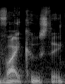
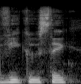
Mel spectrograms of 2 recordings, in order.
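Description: First: The name is pronounced with English sounds. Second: The name is pronounced with Portuguese sounds. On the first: This is how English speakers say it. "most people who speak English will say Vicoustic" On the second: This is how it is said in Portugal. "so we say Vicoustic mm-hmm. in Portugal"

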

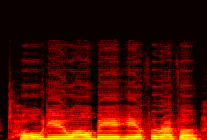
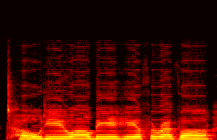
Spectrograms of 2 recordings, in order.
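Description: Both takes have the same delivery.

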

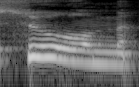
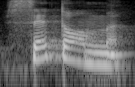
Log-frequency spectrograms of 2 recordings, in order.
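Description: First: No t sound links the two words. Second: A t sound links the two words. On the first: The speaker calls it wrong. "французи не можуть сказати «сьом». Це негарно" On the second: The speaker calls it right. "ми маємо поставити «те» та вимовити «cet homme»"

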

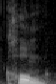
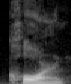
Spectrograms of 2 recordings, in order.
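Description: First: The vowel glides from o to u. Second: The vowel is r-colored with a curled tongue. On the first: It names a cone shape. The speaker calls it wrong. "おからうに変化する音" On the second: It names the grain. The speaker calls it right. "トウモロコシの方はさっき言ったように舌をちょっと丸めますね。"

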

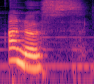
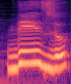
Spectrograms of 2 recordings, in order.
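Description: First: The final S sound is pronounced. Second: The final S sound is silent. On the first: It means one bone. "a gente vai dizer a letra S, que normalmente a gente não diz" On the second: It means several bones. "no plural, a gente não diz a letra S"

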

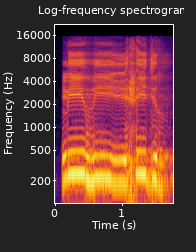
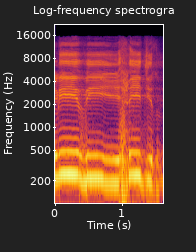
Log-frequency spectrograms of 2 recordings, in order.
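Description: The two takes are said the same way.

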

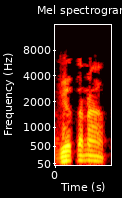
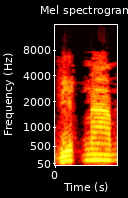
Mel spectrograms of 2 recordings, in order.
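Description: First: The t sound at the end of Việt is lightly audible. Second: The t sound at the end of Việt is dropped. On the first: The speaker calls it right. "nó đọc là Việt Nam, là có chữ T trong đó" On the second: The speaker calls it wrong. "nó không có đọc là Việt Nam"

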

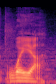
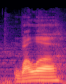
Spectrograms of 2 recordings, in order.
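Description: First: The double L is said as a Y sound. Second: The double L is said as an L sound. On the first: The speaker calls it right. "double L's make a Y sound" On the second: The speaker calls it wrong. "not huella"

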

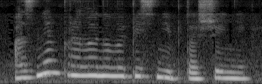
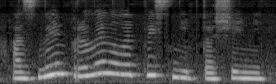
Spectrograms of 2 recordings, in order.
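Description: The two takes are said the same way.

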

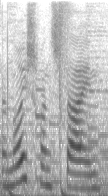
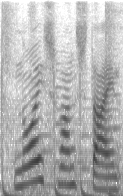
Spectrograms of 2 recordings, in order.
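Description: First: The name is said quickly. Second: The name is said slowly. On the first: "навіть вийшло сказати швидко" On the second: "швидко це не виходить"

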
